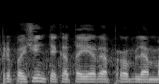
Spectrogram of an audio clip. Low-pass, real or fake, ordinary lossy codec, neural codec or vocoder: 7.2 kHz; fake; MP3, 32 kbps; codec, 16 kHz, 4.8 kbps, FACodec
